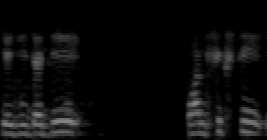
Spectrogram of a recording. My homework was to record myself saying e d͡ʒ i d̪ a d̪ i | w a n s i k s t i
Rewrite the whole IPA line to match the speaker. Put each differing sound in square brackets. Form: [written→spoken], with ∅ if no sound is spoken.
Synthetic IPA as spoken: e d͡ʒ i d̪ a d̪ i | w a n s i k s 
